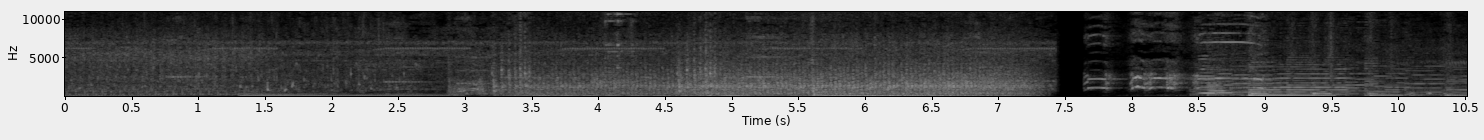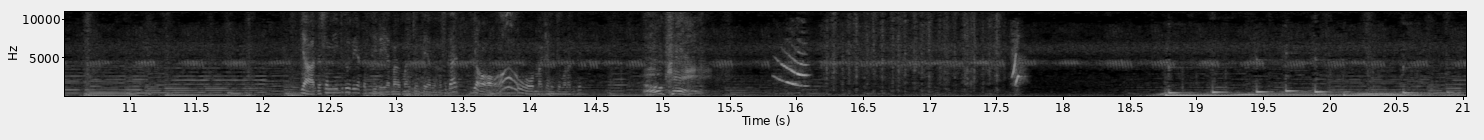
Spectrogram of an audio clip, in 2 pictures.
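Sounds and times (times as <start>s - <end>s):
background music: 8.5s - 16.4s, 18.6s - 21.0s.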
